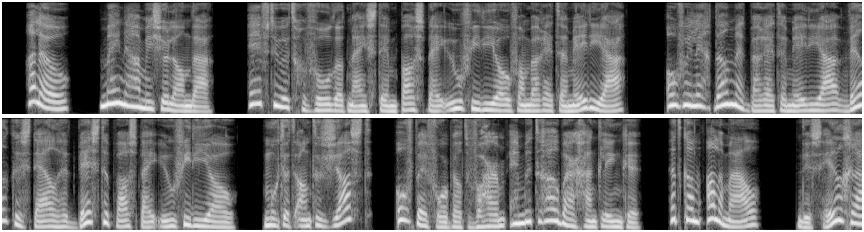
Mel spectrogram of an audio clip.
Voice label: voice-over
